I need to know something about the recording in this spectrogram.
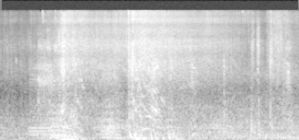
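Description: A lightsaber crackles and sizzles against stone.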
